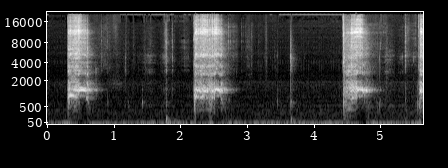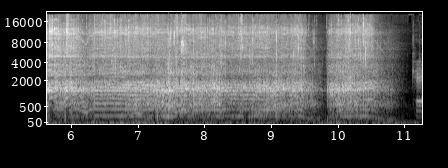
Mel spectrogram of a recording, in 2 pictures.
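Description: A blender mixes eggs, powder and cream cheese, running in three short loud pulses before settling into a longer continuous whir with a steady motor hum and a brief surge near the end.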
